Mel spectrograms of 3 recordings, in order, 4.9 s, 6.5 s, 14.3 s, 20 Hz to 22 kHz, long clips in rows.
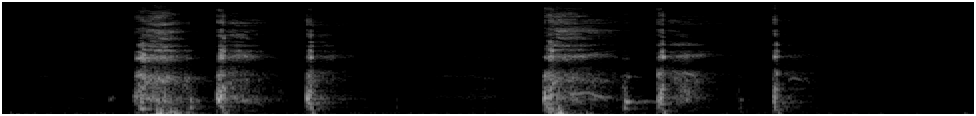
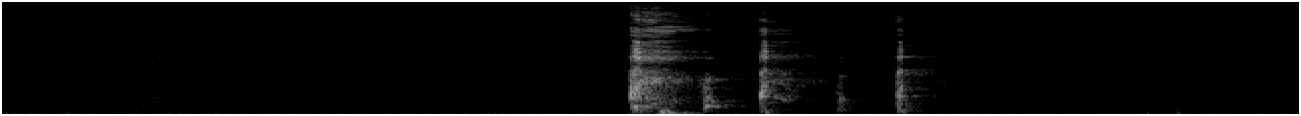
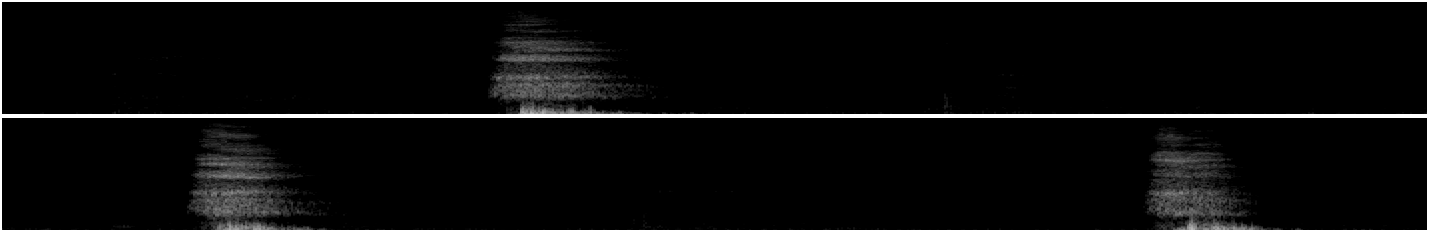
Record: {"cough_length": "4.9 s", "cough_amplitude": 3497, "cough_signal_mean_std_ratio": 0.39, "three_cough_length": "6.5 s", "three_cough_amplitude": 3612, "three_cough_signal_mean_std_ratio": 0.24, "exhalation_length": "14.3 s", "exhalation_amplitude": 3132, "exhalation_signal_mean_std_ratio": 0.28, "survey_phase": "alpha (2021-03-01 to 2021-08-12)", "age": "45-64", "gender": "Female", "wearing_mask": "No", "symptom_none": true, "smoker_status": "Never smoked", "respiratory_condition_asthma": false, "respiratory_condition_other": false, "recruitment_source": "REACT", "submission_delay": "3 days", "covid_test_result": "Negative", "covid_test_method": "RT-qPCR"}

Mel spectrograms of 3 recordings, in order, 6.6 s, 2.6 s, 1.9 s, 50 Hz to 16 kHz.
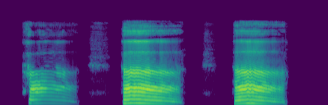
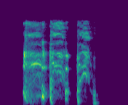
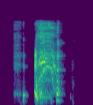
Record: {"exhalation_length": "6.6 s", "exhalation_amplitude": 28528, "exhalation_signal_mean_std_ratio": 0.46, "three_cough_length": "2.6 s", "three_cough_amplitude": 25262, "three_cough_signal_mean_std_ratio": 0.51, "cough_length": "1.9 s", "cough_amplitude": 29188, "cough_signal_mean_std_ratio": 0.42, "survey_phase": "beta (2021-08-13 to 2022-03-07)", "age": "45-64", "gender": "Male", "wearing_mask": "No", "symptom_cough_any": true, "symptom_new_continuous_cough": true, "symptom_runny_or_blocked_nose": true, "symptom_shortness_of_breath": true, "symptom_sore_throat": true, "symptom_fatigue": true, "symptom_fever_high_temperature": true, "symptom_headache": true, "symptom_change_to_sense_of_smell_or_taste": true, "symptom_loss_of_taste": true, "smoker_status": "Never smoked", "respiratory_condition_asthma": false, "respiratory_condition_other": false, "recruitment_source": "Test and Trace", "submission_delay": "1 day", "covid_test_result": "Positive", "covid_test_method": "RT-qPCR"}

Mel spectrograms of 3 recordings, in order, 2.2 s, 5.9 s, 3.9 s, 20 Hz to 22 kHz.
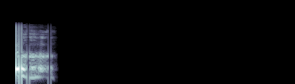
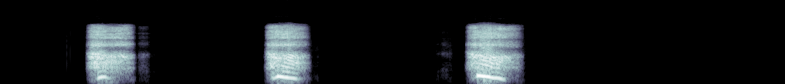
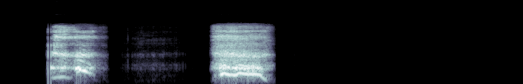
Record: {"cough_length": "2.2 s", "cough_amplitude": 27296, "cough_signal_mean_std_ratio": 0.16, "exhalation_length": "5.9 s", "exhalation_amplitude": 30137, "exhalation_signal_mean_std_ratio": 0.31, "three_cough_length": "3.9 s", "three_cough_amplitude": 30052, "three_cough_signal_mean_std_ratio": 0.34, "survey_phase": "beta (2021-08-13 to 2022-03-07)", "age": "65+", "gender": "Female", "wearing_mask": "No", "symptom_cough_any": true, "symptom_runny_or_blocked_nose": true, "symptom_sore_throat": true, "symptom_fatigue": true, "symptom_headache": true, "symptom_onset": "5 days", "smoker_status": "Never smoked", "respiratory_condition_asthma": false, "respiratory_condition_other": false, "recruitment_source": "Test and Trace", "submission_delay": "1 day", "covid_test_result": "Positive", "covid_test_method": "RT-qPCR", "covid_ct_value": 16.7, "covid_ct_gene": "ORF1ab gene", "covid_ct_mean": 17.3, "covid_viral_load": "2000000 copies/ml", "covid_viral_load_category": "High viral load (>1M copies/ml)"}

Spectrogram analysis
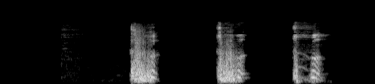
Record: {"three_cough_length": "3.8 s", "three_cough_amplitude": 29560, "three_cough_signal_mean_std_ratio": 0.35, "survey_phase": "alpha (2021-03-01 to 2021-08-12)", "age": "18-44", "gender": "Female", "wearing_mask": "No", "symptom_none": true, "smoker_status": "Never smoked", "respiratory_condition_asthma": false, "respiratory_condition_other": false, "recruitment_source": "REACT", "submission_delay": "3 days", "covid_test_result": "Negative", "covid_test_method": "RT-qPCR"}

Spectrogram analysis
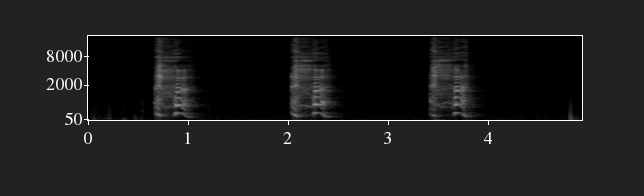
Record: {"three_cough_length": "4.9 s", "three_cough_amplitude": 3510, "three_cough_signal_mean_std_ratio": 0.33, "survey_phase": "beta (2021-08-13 to 2022-03-07)", "age": "45-64", "gender": "Female", "wearing_mask": "No", "symptom_none": true, "smoker_status": "Ex-smoker", "respiratory_condition_asthma": false, "respiratory_condition_other": false, "recruitment_source": "Test and Trace", "submission_delay": "1 day", "covid_test_result": "Negative", "covid_test_method": "RT-qPCR"}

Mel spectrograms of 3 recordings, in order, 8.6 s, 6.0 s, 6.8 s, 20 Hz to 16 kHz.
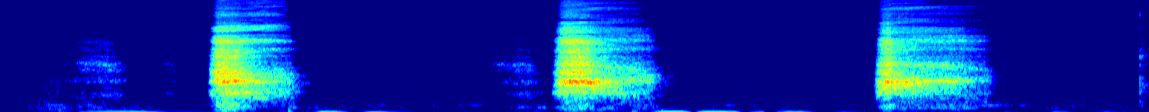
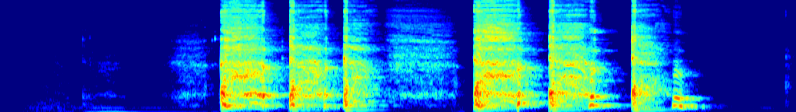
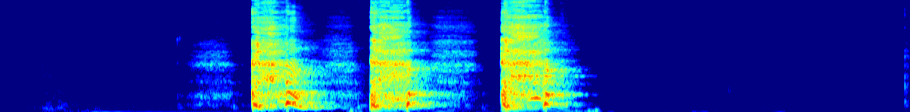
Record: {"exhalation_length": "8.6 s", "exhalation_amplitude": 25645, "exhalation_signal_mean_std_ratio": 0.35, "cough_length": "6.0 s", "cough_amplitude": 32768, "cough_signal_mean_std_ratio": 0.48, "three_cough_length": "6.8 s", "three_cough_amplitude": 32768, "three_cough_signal_mean_std_ratio": 0.36, "survey_phase": "beta (2021-08-13 to 2022-03-07)", "age": "45-64", "gender": "Female", "wearing_mask": "No", "symptom_fatigue": true, "smoker_status": "Ex-smoker", "respiratory_condition_asthma": false, "respiratory_condition_other": false, "recruitment_source": "REACT", "submission_delay": "1 day", "covid_test_result": "Negative", "covid_test_method": "RT-qPCR", "influenza_a_test_result": "Negative", "influenza_b_test_result": "Negative"}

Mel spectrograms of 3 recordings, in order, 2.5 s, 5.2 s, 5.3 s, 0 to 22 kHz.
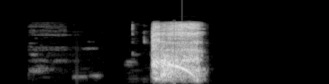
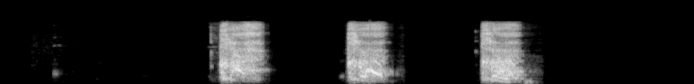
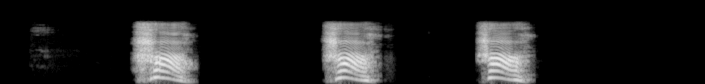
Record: {"cough_length": "2.5 s", "cough_amplitude": 32767, "cough_signal_mean_std_ratio": 0.32, "three_cough_length": "5.2 s", "three_cough_amplitude": 30550, "three_cough_signal_mean_std_ratio": 0.34, "exhalation_length": "5.3 s", "exhalation_amplitude": 31638, "exhalation_signal_mean_std_ratio": 0.36, "survey_phase": "beta (2021-08-13 to 2022-03-07)", "age": "65+", "gender": "Female", "wearing_mask": "No", "symptom_none": true, "smoker_status": "Never smoked", "respiratory_condition_asthma": false, "respiratory_condition_other": false, "recruitment_source": "REACT", "submission_delay": "3 days", "covid_test_result": "Negative", "covid_test_method": "RT-qPCR", "influenza_a_test_result": "Negative", "influenza_b_test_result": "Negative"}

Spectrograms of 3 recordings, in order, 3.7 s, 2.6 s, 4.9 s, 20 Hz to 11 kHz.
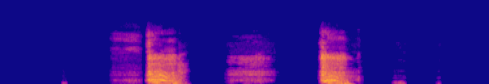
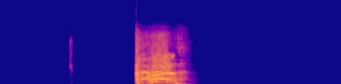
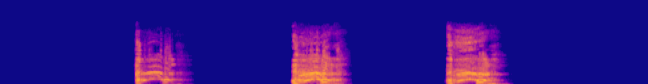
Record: {"exhalation_length": "3.7 s", "exhalation_amplitude": 31267, "exhalation_signal_mean_std_ratio": 0.3, "cough_length": "2.6 s", "cough_amplitude": 32768, "cough_signal_mean_std_ratio": 0.3, "three_cough_length": "4.9 s", "three_cough_amplitude": 29646, "three_cough_signal_mean_std_ratio": 0.36, "survey_phase": "beta (2021-08-13 to 2022-03-07)", "age": "45-64", "gender": "Male", "wearing_mask": "No", "symptom_runny_or_blocked_nose": true, "symptom_fatigue": true, "smoker_status": "Never smoked", "respiratory_condition_asthma": false, "respiratory_condition_other": false, "recruitment_source": "Test and Trace", "submission_delay": "2 days", "covid_test_result": "Positive", "covid_test_method": "RT-qPCR", "covid_ct_value": 18.4, "covid_ct_gene": "S gene"}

